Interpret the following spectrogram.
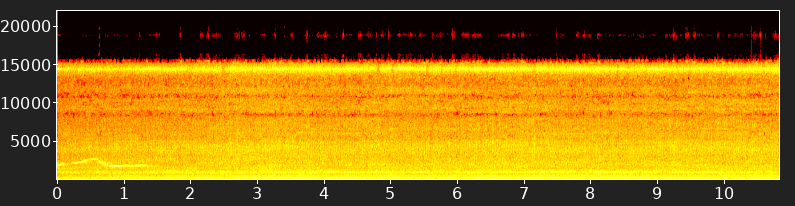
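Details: Toyota Vitz after fix for engine jerking and vibration in reverse and drive, checked from the front for leaks: steady, even idle with smooth low hum, no knocks or misses; running healthy.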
